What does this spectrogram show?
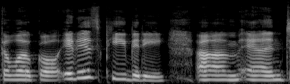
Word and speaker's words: Peabody: It is Peabody. And it's funny, everybody has a problem pronouncing it, and that's how we know that they're not local, right?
